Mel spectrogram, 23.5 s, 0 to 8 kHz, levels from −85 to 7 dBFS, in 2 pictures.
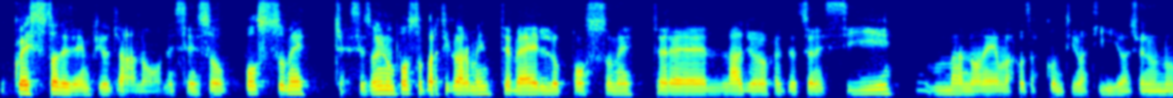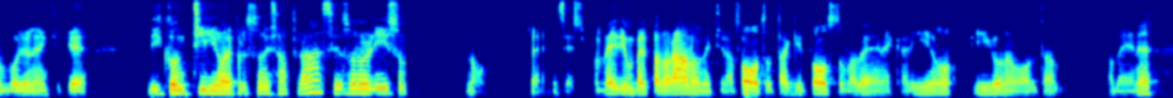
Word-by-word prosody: Questo 135 -1 +6
ad 120 - +6
esempio 105 0 0
già 105 -1 -2
no, 100 0 -9
nel 110 - -13
senso 110 0 -3
posso 130 +1 +1
mette, 125 0 -1
se - - -8
sono 120 +2 +3
in 130 - +5
un 125 - +4
posto 130 +1 +1
particolarmente 125 0 +2
bello, 120 0 +5
posso 115 0 -3
mettere 115 -1 +1
la 115 +1 0
geolocalizzazione? 110 0 -3
Sì, 125 +5 -5 0.4
ma 115 - -4
non 105 -1 -1
è 105 - +1
una 105 0 -3
cosa 115 - -10
continuativa, 110 0 -8
cioè 105 +1 -7
no 105 -1 -3
non 105 0 -6
voglio 110 0 -2
neanche 105 +1 -6
che 110 -1 -2 0.5
di - - -5
continuo 130 -1 +4
le 120 - +4
persone 125 +2 -4
sappiano: 140 +5 -1
"Ah, 185 - +1
se 155 - -3
io 145 - 0
sono 145 0 +3
lì 145 +1 +2
so" - - -4 0.6
no, - - -15 0.4
cioè, - - -8
nel - - -23
senso, - - -9
vabbè 120 +1 +1
vi 125 - +1
un 120 - -1
bel 120 0 +3
panorama, 115 +1 +6
metti 110 -1 -8
la 110 - -10
foto, 120 -3 +4
tagghi 110 0 -6
il 110 - -10
posto, 115 -1 +2
va 105 0 -7
bene, 110 -2 -4
è - - -20
carino, 115 +1 -6
figo 115 0 -4
1 110 -1 -3
volta, 105 +1 -8 0.6
va - - -18
bene. 110 +4 -5
115 Hz, 175 wpm, -24 LUFS, 110-125 Hz, 0.6 s, Questo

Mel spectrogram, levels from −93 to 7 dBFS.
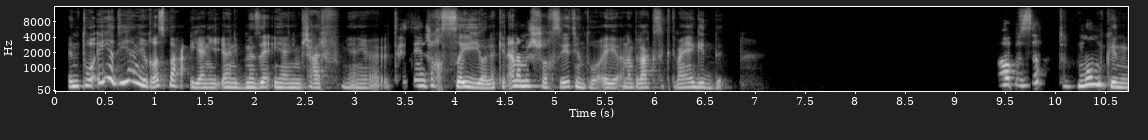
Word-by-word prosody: انطوائية 255 - +3
دي 380 - +5
يعني 305 -9 +5
غصب 240 +3 0
ع 245 - 0
يعني 175 -2 -1
يعني 190 -1 -1
بمزا 190 +2 +1
يعني 180 -1 0
مش 175 - -4
عارفة، 180 +2 -6
يعني 170 -1 -8
تحسّيني 250 -12 -4
شخصية، 205 -7 +3
لكن 175 +5 -4
أنا 230 +2 +4
مش 230 0 +3
شخصيتي 195 +3 -2
انطوائية، 175 -1 -3
أنا 180 - -4
بالعكس 180 0 -2
اجتماعية 175 +2 -4
جدًا. 185 -3 -4 2.7
آه 290 - +6
بالضبط، 290 - -7 0.2
ممكن، 235 -8 +3
195 Hz, 145 wpm, -21 LUFS, 180-245 Hz, 2.7 s, آه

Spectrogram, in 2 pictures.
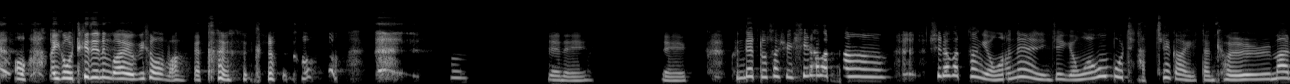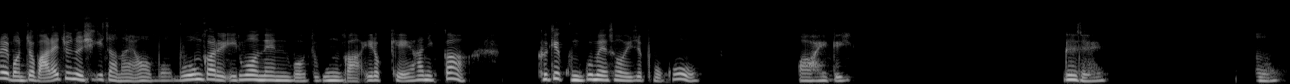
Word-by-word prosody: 어 255 - +6 0.3
'아 270 - +8
이거 290 +2 +7
어떻게 300 +5 +9
되는 320 -1 +7
거야 270 -1 +8
여기서 260 +2 +5
막.' 205 -5 -4
약간 215 +4 +2 0.3
그런 260 - +1 0.2
거. - - -7 2.3
네네. 190 -3 -5 0.7
네. 175 -2 -6 0.4
근데 320 +5 +1
또 340 -2 -2
사실 350 -2 -1
실화바탕 370 -3 +2 0.4
실화바탕 400 -5 +1
영화는 260 +7 0
이제 220 +2 -4
영화 225 +6 0
홍보 370 +1 +1
자체가 295 -8 -4
일단 195 +1 -5
결말을 235 +7 +3
먼저 190 0 -1
말해주는 225 - 0
식이잖아요. 175 -7 -6
'뭐 180 0 -11
무언가를 220 0 0
이루어낸 200 -2 0
뭐 160 -1 -6
누군가.' 180 -4 -4
이렇게 185 -3 -5
하니까 210 +7 -2 0.7
그게 235 +3 -1
궁금해서 205 -2 0
이제 180 +1 -5
보고 180 +3 -6 1.0
아 170 0 -5
이게 175 +2 -8 2.1
네네. 180 -6 -2 1.5
어 170 0 -7
220 Hz, 230 characters per minute, -24 LUFS, 185-280 Hz, 2.3 s, 어떻게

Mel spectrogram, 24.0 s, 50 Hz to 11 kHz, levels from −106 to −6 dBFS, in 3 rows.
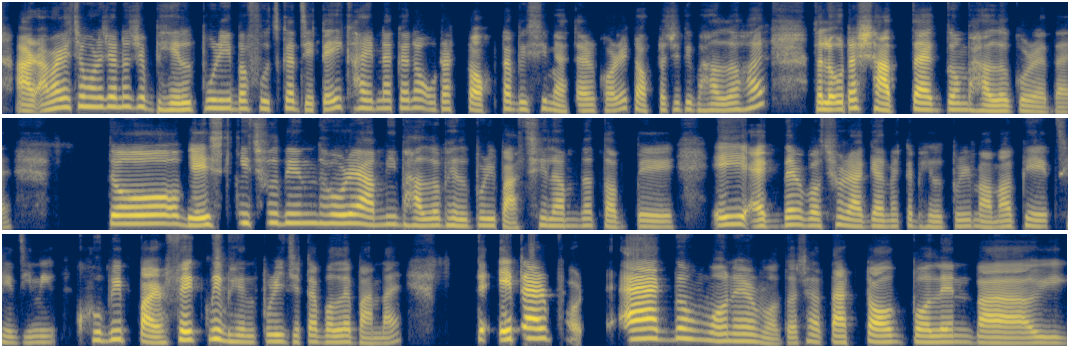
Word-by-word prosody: আর 160 - +7
আমার 230 +3 +2
কাছে 260 +2 -4
মনে 275 -1 0
হয় 275 - -3
যেন 275 0 -2
যে, - - 0
ভেলপুরি 195 +6 -2
বা 225 - -1
ফুচকা 220 0 -5
যেটাই 200 +6 -3
খাই 235 0 -3
না 230 - -3
কেনো 240 +1 -4
ওটার 210 +1 -6
টকটা 180 +5 -1
বেশি 200 +3 -10
matter 165 +1 -5
করে। 165 +5 -4
টকটা 170 +1 -5
যদি 200 +1 -9
ভালো 175 +1 -4
হয় 275 +6 -2 0.4
তাহলে 200 -1 +4
ওটার 235 +3 +1
স্বাদটা 190 +2 +4
একদম 190 +2 -5
ভালো 155 -1 -1
করে 140 -3 -5
দেয়। 130 +2 -10 0.8
তো 245 - +6 0.6
বেশ 210 +1 +5 0.2
কিছুদিন 270 0 -4 0.2
ধরে 255 0 +2
আমি 225 +2 -8
ভালো 195 0 -1
ভেলপুরি 195 0 -5
পাচ্ছিলাম 185 +7 -5
না। 195 - -7
তবে 165 +1 -6 0.5
এই 230 - +2 0.2
১-১.৫ 200 +5 -2
বছর 190 +3 -6
আগে 170 - -11
আমি 170 - -10
একটা 185 - -13
ভেলপুরির 165 +3 -11
মামা 155 +2 -5
পেয়েছি 175 -1 -8
যিনি 170 +2 -10 0.3
খুবই 235 +2 -2 0.2
perfectly 240 +11 +4
ভেলপুরি 190 +2 -4
যেটা 185 +1 -5
বলে 175 +1 0
বানায়। 150 +4 -7 0.6
তো - - +3 0.2
এটার 285 +1 +9
পর - - -9 0.6
একদম 280 +1 +1 0.2
মনের 210 -1 -1
মতো। 135 +2 -10
সা 195 - -6
তার 175 -1 +2
টক 185 -1 +4 0.2
বলেন 180 +1 0 0.2
বা 160 -1 +3 0.3
ওই 160 0 -6
195 Hz, 170 wpm, -22 LUFS, 170-230 Hz, 0.8 s, এটার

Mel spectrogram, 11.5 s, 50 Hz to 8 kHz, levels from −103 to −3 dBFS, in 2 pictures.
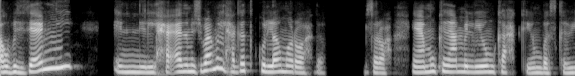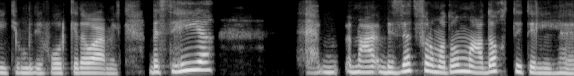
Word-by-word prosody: أو 215 - +4
بتتعبني 295 - +4 0.5
إن 220 -1 -1
الح 210 0 0
أنا 230 +3 +2
مش 245 +1 0
باعمل 295 +6 +4
الحاجات 270 -4 -2
كلّها 240 -4 +2
مرّه 230 -3 0
واحدة 200 0 -9 0.4
بصراحة، 195 -3 -5 0.2
يعني 210 -1 +2
ممكن 245 0 0
أعمل 225 -1 +1
يوم 225 +1 +3
كحك 210 -3 -7
يوم 190 +1 -2
بسكويت 190 0 -5
يوم 190 - -4
بيتيفور 185 0 -4
كده 190 0 -1
وأعمل، 180 -2 +1 0.3
بس 220 +2 -3
هي 300 +5 +4 1.0
هم 210 0 -6
مع 215 0 +1
بالذات 215 +6 +1
في 270 - +1
رمضان 230 0 +2
مع 230 -5 +3
ضغطة 240 +1 0
ال 185 -2 -2
220 Hz, 170 wpm, -23 LUFS, 195-240 Hz, 1.0 s, أو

